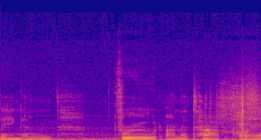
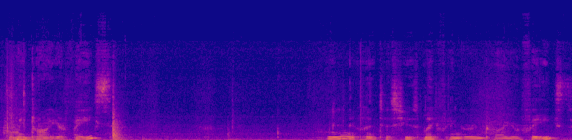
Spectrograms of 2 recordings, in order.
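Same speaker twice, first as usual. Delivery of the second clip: soft hushed whisper at bedtime; pillow talk; 14 dB quieter than usual. Real, not acted. Whispering to sleepless child.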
